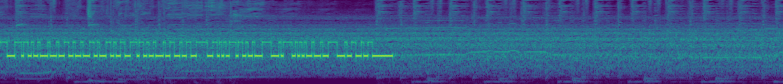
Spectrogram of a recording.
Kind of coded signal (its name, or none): RTTY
